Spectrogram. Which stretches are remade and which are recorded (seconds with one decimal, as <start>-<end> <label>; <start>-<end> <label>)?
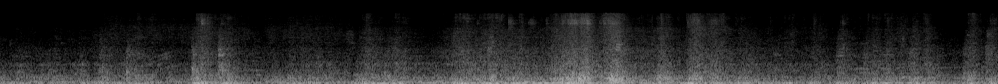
0.0-8.4 recorded; 8.4-9.5 remade; 9.5-10.0 recorded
